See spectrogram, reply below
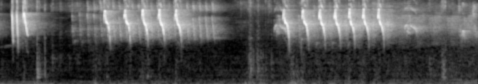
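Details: Bar-winged prinia song for luring others: evenly spaced bursts of five to seven bright, high chirps in quick rhythmic series, separated by short gaps of quiet.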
